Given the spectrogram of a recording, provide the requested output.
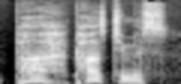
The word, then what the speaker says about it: posthumous: albums pop smokes but a pop uh pops posthumous how do you say it posthumous yeah albums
